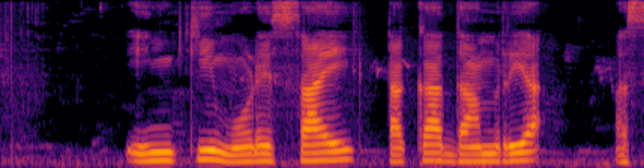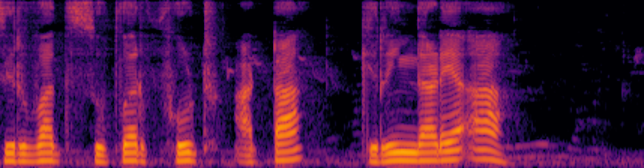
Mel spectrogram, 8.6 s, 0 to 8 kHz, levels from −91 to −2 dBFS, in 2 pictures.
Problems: none marked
